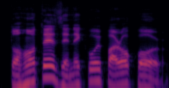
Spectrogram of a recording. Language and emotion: Assamese, neutral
